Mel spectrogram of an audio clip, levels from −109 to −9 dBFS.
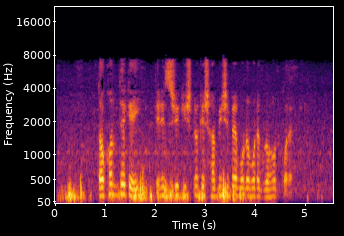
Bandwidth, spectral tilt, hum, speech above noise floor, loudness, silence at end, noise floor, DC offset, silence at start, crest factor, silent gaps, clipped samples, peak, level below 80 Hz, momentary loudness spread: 7.8 kHz; -6.5 dB/octave; none; 33 dB; -22 LUFS; 0.5 s; -54 dBFS; under 0.1%; 0.15 s; 20 dB; none; under 0.1%; -2 dBFS; -52 dBFS; 10 LU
